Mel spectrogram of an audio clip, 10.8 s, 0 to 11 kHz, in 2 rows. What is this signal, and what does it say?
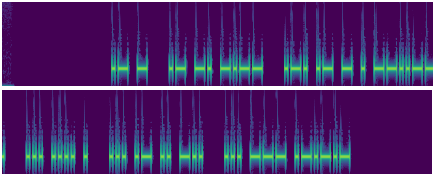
Morse code, heard as a keyed tone, about 30 wpm, 700 Hz. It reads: AT ANY RATE, SHE SAID SO.
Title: Sentences from Top 1000 Words - Review Part 4 - 30wpm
